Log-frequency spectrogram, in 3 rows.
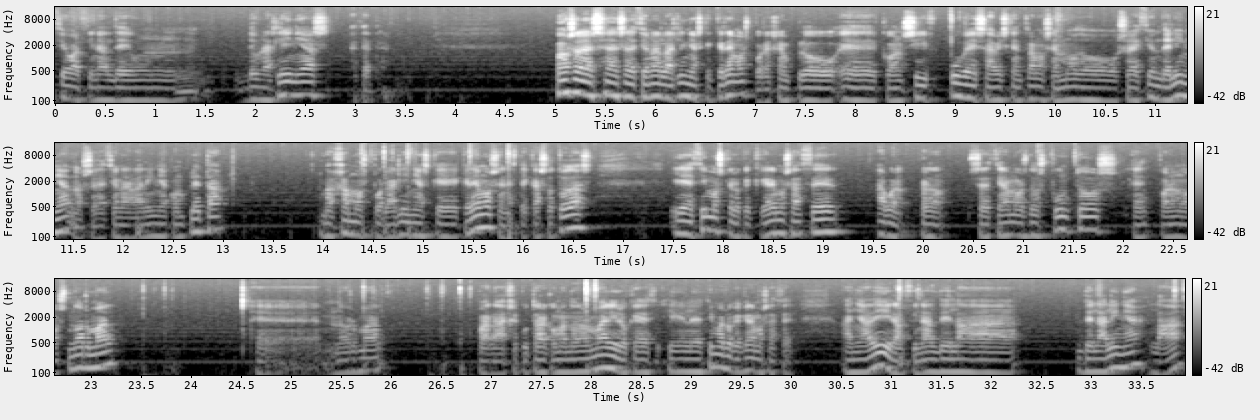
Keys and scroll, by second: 14.6-15.9 typing, 23.3-24.0 typing, 25.5-27.2 typing, 31.1 shift+a.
